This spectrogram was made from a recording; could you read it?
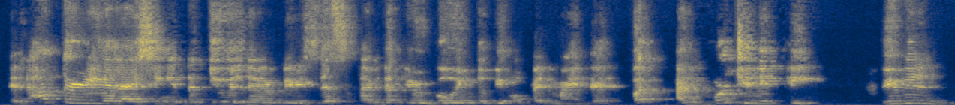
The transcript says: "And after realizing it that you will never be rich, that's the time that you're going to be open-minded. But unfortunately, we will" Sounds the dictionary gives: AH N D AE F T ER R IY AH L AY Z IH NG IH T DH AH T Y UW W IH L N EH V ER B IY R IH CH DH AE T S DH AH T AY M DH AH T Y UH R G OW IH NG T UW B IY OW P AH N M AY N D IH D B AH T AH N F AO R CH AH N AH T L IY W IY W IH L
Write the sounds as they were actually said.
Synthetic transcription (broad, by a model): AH N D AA F T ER R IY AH L AY S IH NG IH T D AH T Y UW W IH L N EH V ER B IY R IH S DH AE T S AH T AY M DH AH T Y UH R G OW IH NG T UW B IY OW P AH N M AY N D IH D B AH T AH N F AO R CH AH N AH T L IY W IY W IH L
